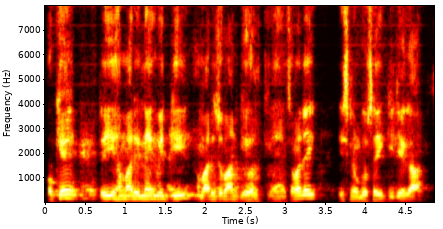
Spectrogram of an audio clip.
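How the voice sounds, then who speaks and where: A man's voice: mid-range voice, a little fast, dark tone, rough recording. A man teaching recitation, patiently explaining each sound and quizzing his students, sometimes chanting verses in a long melodic tone. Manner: patient, explains letter by letter and asks the class questions. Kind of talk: recitation pronunciation lesson.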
